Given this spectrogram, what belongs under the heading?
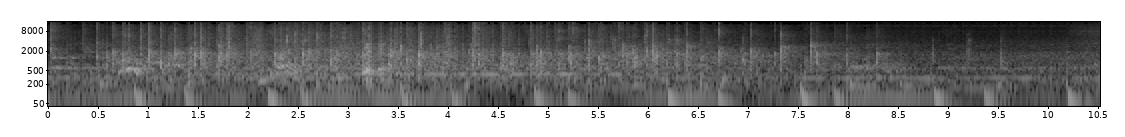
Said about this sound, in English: All right. Give a big applause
